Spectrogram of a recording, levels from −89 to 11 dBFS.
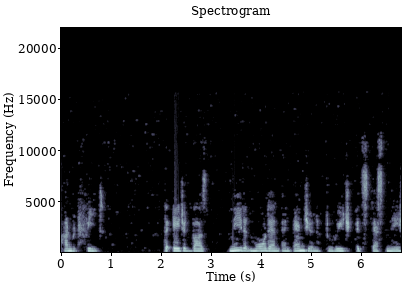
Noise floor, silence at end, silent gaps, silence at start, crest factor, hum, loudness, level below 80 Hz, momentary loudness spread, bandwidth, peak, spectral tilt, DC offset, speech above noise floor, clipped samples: -67 dBFS; 0 s; none; 0 s; 14 dB; none; -15 LUFS; -52 dBFS; 11 LU; 11.5 kHz; 0 dBFS; -5.5 dB/octave; under 0.1%; 52 dB; under 0.1%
